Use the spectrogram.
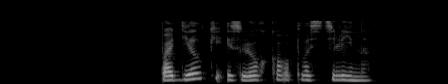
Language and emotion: Russian, neutral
